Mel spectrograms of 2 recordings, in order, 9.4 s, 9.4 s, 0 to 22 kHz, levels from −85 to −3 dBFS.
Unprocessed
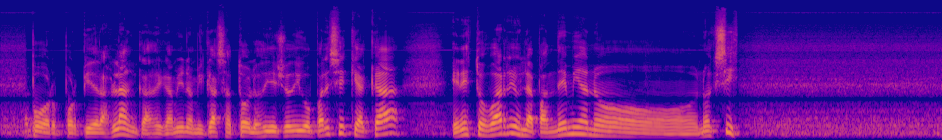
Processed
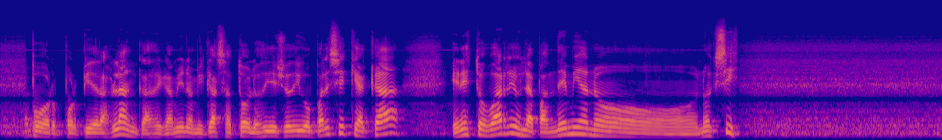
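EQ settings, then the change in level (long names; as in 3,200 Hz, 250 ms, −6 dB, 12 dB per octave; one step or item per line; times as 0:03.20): low-pass filter 3,700 Hz 12 dB per octave
high-shelf EQ 2,500 Hz +11.5 dB
−3.0 dB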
